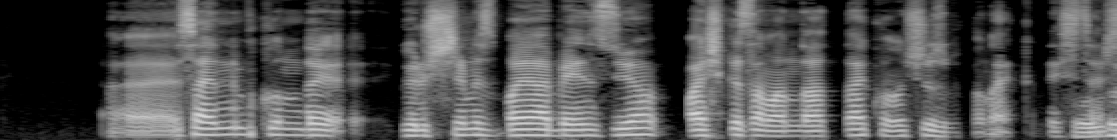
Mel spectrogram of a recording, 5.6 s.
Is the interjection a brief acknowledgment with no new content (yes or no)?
no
